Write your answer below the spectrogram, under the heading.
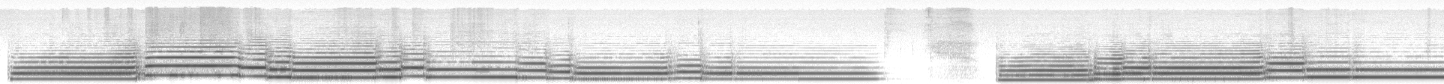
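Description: Solo French horn playing a slow melody of held notes, in two phrases with a short breath between them about halfway through; the second phrase ends on a long held note.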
